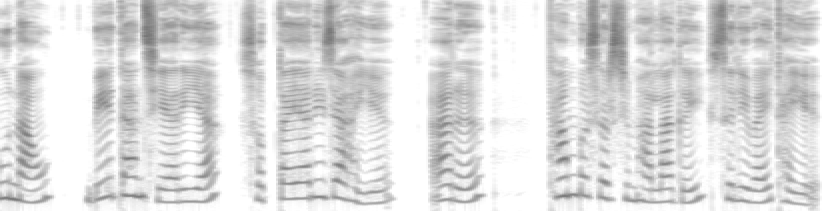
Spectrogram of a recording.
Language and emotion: Bodo, neutral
